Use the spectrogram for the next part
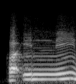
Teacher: Fa inni nun sabdu wajibul gunnah, dengungkan dua harakat juga.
